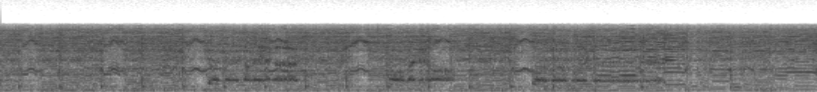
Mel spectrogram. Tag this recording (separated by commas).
Music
